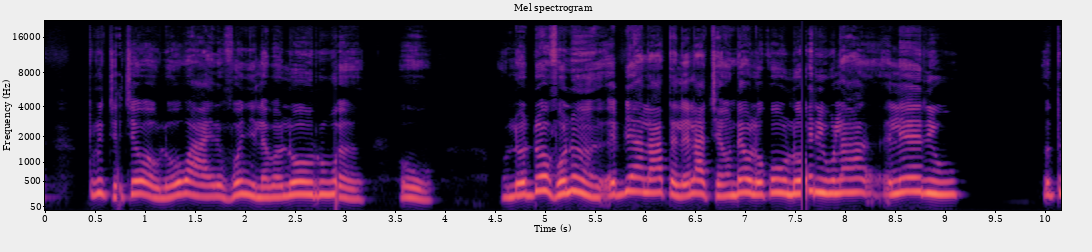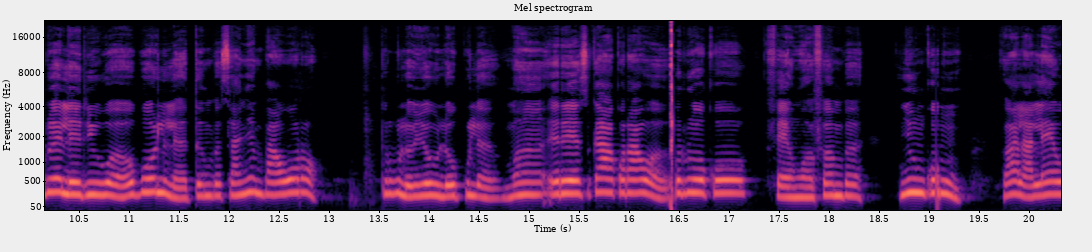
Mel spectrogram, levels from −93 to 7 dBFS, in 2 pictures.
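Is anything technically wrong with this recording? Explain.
Yes. Five brief glitches break into the speech, at 0.69, 2.87, 7.55 (just after "wǝ lo ko wǝ"), 16.38 and 19.05 seconds, each lasting about 70 to 110 ms. These come from damaged data in a compressed stream: corrupted bytes made the decoder misread or discard frames, lose sync and hunt for the next valid frame header, so each spot sounds like a chirp, squawk, click or short hole rather than clean sound.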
